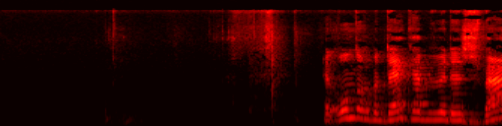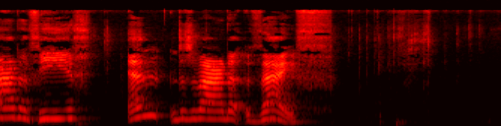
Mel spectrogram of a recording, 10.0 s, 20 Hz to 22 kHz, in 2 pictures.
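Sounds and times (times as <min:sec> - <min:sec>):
cards rustling: 0:02.2 - 0:03.2, 0:08.5 - 0:10.0.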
